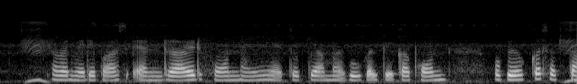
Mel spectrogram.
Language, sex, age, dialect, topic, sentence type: Hindi, female, 25-30, Marwari Dhudhari, banking, question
